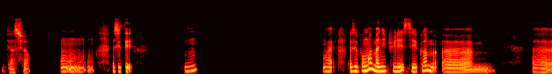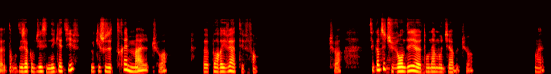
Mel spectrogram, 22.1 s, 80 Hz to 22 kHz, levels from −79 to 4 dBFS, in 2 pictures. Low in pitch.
No: medium, 185 Hz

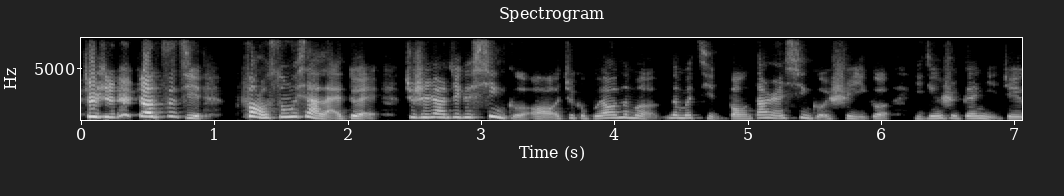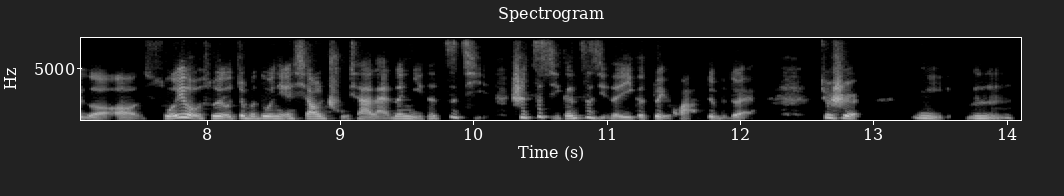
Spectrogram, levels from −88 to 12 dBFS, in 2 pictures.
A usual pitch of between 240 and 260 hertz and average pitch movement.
No: high, 245 Hz; wide, 7.4 semitones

